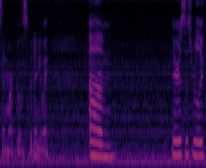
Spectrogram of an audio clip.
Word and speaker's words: San Marcos: People say Marcus, but I've always heard it be pronounced San Marcos.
